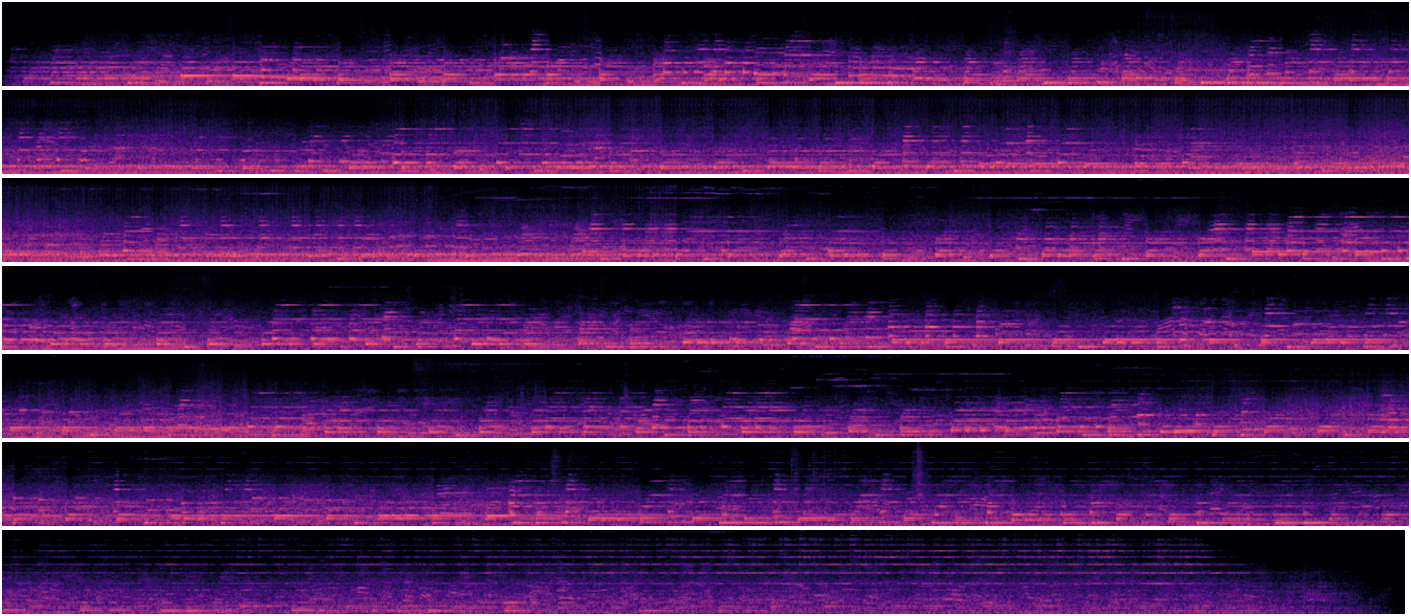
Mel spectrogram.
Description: Steel drums at Brixton tube station
Field recording from the London Underground by Cities and Memory.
